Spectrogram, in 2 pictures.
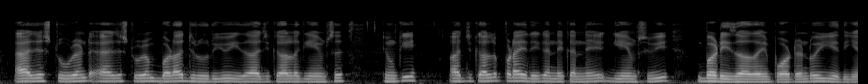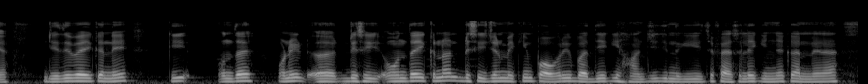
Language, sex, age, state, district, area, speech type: Dogri, male, 18-30, Jammu and Kashmir, Samba, urban, spontaneous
